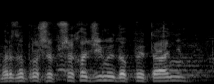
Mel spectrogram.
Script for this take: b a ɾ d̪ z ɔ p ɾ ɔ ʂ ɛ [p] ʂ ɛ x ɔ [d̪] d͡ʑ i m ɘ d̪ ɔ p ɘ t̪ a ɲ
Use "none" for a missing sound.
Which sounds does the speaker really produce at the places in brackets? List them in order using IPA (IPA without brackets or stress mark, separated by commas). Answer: p, none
